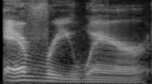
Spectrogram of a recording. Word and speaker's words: Everyware: So the asset monitoring company Everywhere, and that's spelled E-V-E-R-Y-W-A-R-E, Everywhere, get it?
